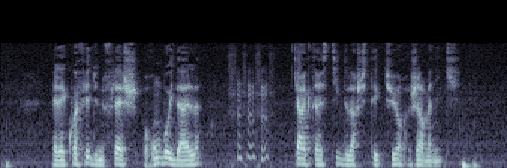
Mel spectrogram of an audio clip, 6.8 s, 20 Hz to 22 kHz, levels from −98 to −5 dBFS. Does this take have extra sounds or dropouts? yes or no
yes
